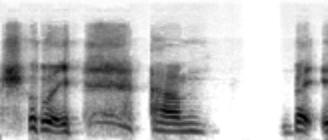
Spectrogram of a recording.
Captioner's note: laughing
